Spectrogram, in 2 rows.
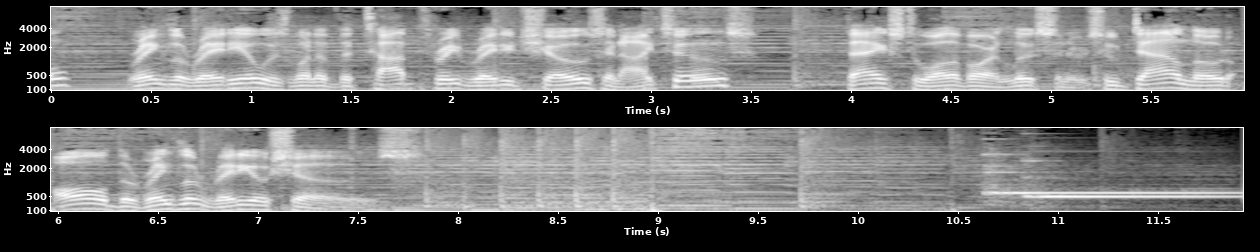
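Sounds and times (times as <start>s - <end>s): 
speech: 0.0s - 8.1s
doorbell two-note ding-dong chime: 10.6s - 11.9s.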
